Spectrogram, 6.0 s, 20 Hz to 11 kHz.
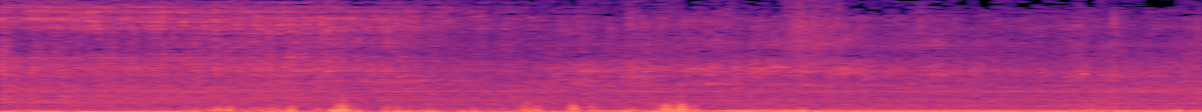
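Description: The 1988 Ford F-800's 7.8-litre diesel engine idling steadily, a low even hum, with a few brief bumps over it between about one and three and a half seconds in.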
